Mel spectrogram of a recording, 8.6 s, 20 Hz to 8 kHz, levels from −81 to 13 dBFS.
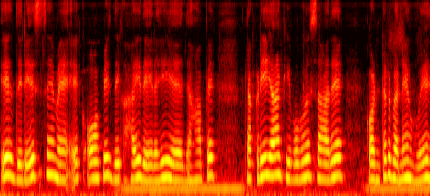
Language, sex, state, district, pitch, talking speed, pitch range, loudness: Hindi, male, Jharkhand, Ranchi, 205 Hz, 130 wpm, 190-230 Hz, -16 LUFS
